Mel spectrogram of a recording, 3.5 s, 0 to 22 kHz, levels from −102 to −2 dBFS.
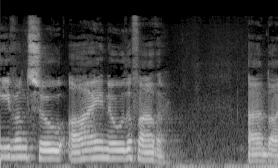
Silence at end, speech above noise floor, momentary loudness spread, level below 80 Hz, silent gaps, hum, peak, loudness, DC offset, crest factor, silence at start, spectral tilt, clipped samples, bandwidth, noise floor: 0 s; 21 dB; 7 LU; -50 dBFS; none; none; -12 dBFS; -27 LUFS; under 0.1%; 16 dB; 0 s; -4.5 dB/octave; under 0.1%; 15.5 kHz; -47 dBFS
